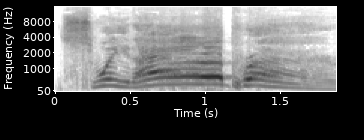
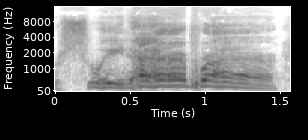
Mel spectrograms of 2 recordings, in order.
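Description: First: Sung, loud, drawn-out hymn line; sung, belt out the hymn slowly; hymn singing. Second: Sung, slow, drawn-out hymn line at ordinary volume; hymn singing. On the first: Hymn line sung within sermon. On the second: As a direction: sing it back more gently, stretching it. Hymn line sung again, less loud. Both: Retold or imitated.

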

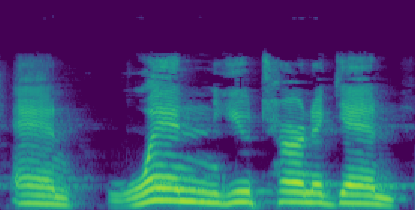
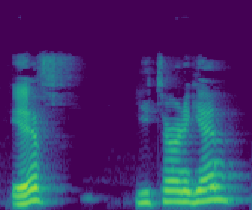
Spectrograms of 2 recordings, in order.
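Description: First: WHEN drawn out slowly, with a falling, certain finish; stress on WHEN. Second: IF set apart by pauses, then a rising question; doubtful IF, then "you turn again?" rising as a question. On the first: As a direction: lean long on "when", slow and sure. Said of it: "He says". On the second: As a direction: pause after IF and end on a questioning lift. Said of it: "No. He says". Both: Shown as a demonstration.

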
